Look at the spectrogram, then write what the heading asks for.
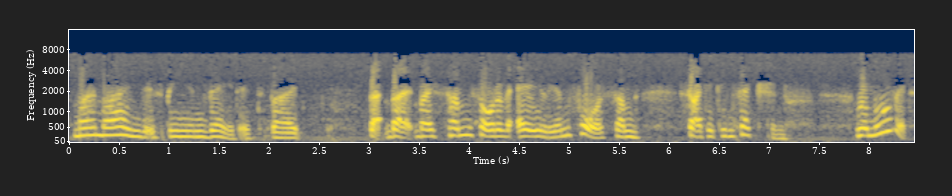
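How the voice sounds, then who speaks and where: A woman playing a tormented, haunted patient in a radio drama, speaking haltingly and intensely. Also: mid-range voice, animated, natural voice. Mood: desperate. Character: tormented patient describing an invasion of the mind. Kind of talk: old-time radio drama acting. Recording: dull, noisy radio drama recording.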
